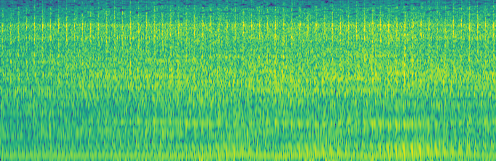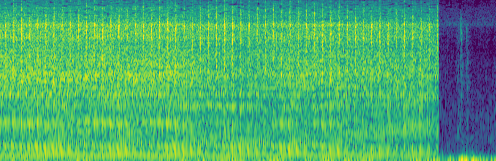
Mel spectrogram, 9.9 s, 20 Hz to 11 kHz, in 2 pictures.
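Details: Honda Civic D16Y7 idling on all four cylinders: sharp, fast ticking over steady idle, puffing with each firing. Exhaust leak at one of the cylinders, suspected cracked cast exhaust manifold (built-in catalytic converter).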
